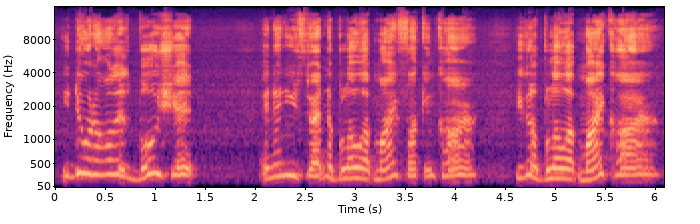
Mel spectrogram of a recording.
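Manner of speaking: high-pitched, indignant confrontation; outraged parent. Acted. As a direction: confront them like a furious parent, pitch climbing. Voices outraged parent confronting the kidnappers.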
